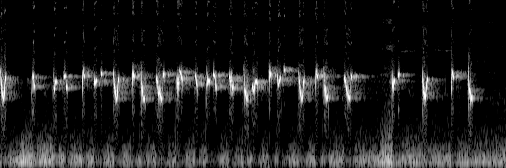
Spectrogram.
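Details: Yellow-vented bulbul (trucukan) singing a long, excited 'ropel' run, used as a lure to provoke other trucukan to answer. Quick, bubbly chirped notes repeat steadily for over seven seconds, some slurring down and others rising, over a faint low hum.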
